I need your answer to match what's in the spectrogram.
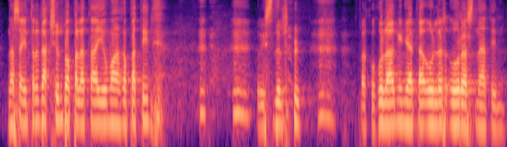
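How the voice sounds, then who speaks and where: A man in his forties from the Philippines preaches in an easy, conversational way. He often tags his sentences with a questioning "no?" and slips into English. His voice sits on the higher side for a man, and a long hall reverb trails each phrase. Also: level tone, moderate pace. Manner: mixes English into talk, frequent "no?" tag questions. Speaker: lay preacher. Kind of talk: conversational healing sermon.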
